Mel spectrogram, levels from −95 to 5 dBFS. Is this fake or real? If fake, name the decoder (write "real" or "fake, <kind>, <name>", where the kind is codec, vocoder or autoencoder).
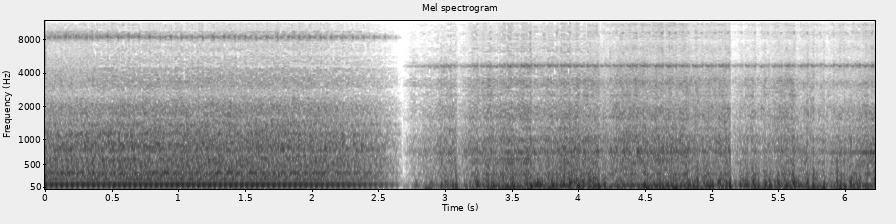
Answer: real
